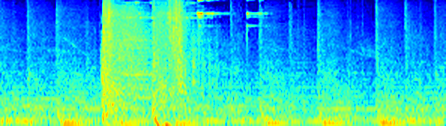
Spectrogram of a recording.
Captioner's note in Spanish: Disparos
